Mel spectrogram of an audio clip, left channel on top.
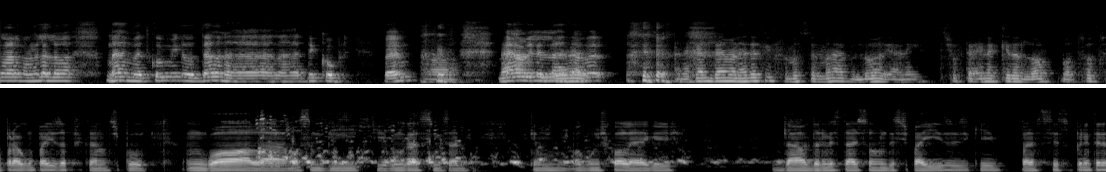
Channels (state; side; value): different; both; correlation 0.00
